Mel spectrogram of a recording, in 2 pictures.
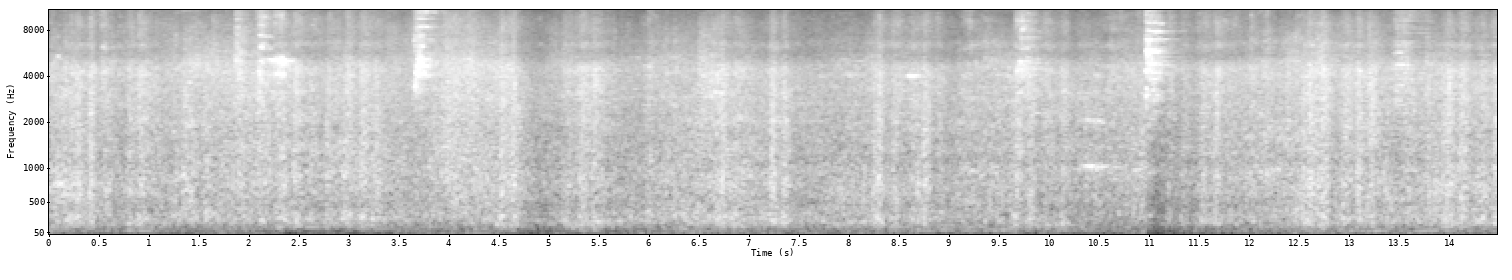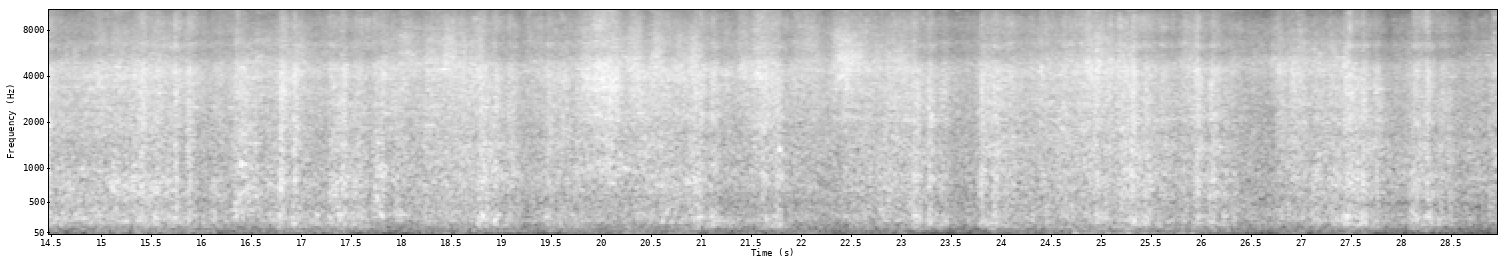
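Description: A CN freight train's covered hoppers and boxcars rolling past close by, steel wheels clacking rhythmically on the rails, with brief wheel squeals now and then.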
